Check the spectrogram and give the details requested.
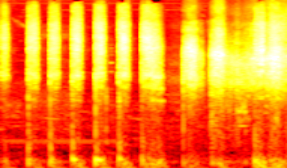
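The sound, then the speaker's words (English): A voice imitates a dial-up modem: about seven quick, rhythmic hissing bursts, then a longer, steadier rush of static-like noise, fairly loud and wordless. “Yeah, I'm making modem sounds now.”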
